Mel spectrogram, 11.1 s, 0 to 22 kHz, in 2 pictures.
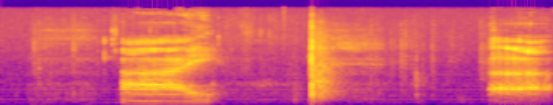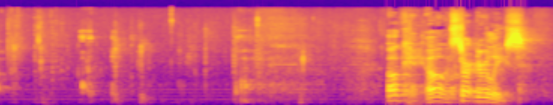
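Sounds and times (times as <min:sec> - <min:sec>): sharp pop: 0:03.1 - 0:03.4.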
